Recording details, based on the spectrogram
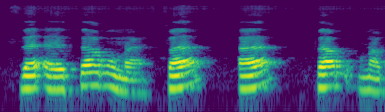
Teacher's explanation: ফাআতারনা ফাআতারনা খুব খেয়াল করে উচ্চারণ করতে হবে। ফা নিচের ঠোঁটের পেটে উপরের দাঁতের আগার সাথে। আতারনা র ফোর হবে।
